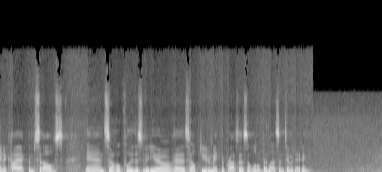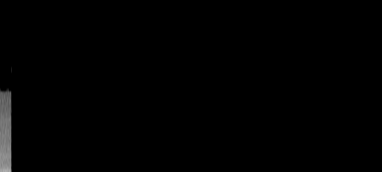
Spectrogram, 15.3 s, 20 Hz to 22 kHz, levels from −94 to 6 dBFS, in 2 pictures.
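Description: Gain pumping runs through the whole clip. The level rises in the quieter gaps and is pulled back down each time a loud sound arrives, a swing of around 10 dB, so the background breathes up and ducks in step with the louder passages. Loud and soft parts sit closer together than they should, giving a squashed, compressed character. The likely cause is input gain set far too high for the microphone, with a fast limiter or compressor clamping down on every loud sound.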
